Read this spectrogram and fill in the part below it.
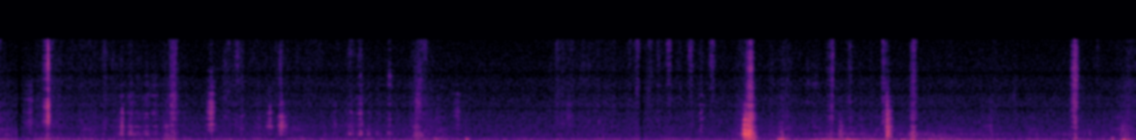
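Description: Small metal parts click and tap as hands handle them.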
